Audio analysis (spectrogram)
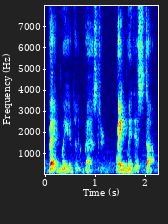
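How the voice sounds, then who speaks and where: A man's voice: low voice, lively intonation, fairly quick, slight background noise. A man voicing a cruel, domineering father in a dramatic story reading, menacing and taunting. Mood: menacing rage.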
